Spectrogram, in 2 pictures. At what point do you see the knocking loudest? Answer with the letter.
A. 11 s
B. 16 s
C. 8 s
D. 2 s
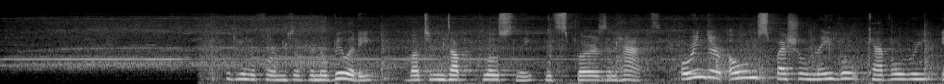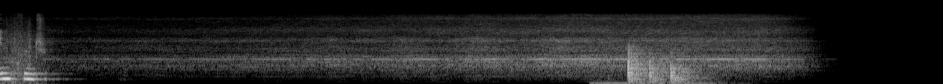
B.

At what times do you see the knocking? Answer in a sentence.
The knocking can be heard from 7.0 to 7.7 s and from 15.3 to 16.4 s.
